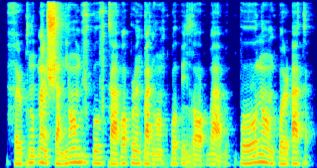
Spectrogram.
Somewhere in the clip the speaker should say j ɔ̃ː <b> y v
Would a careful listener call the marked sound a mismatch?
no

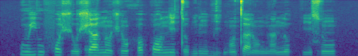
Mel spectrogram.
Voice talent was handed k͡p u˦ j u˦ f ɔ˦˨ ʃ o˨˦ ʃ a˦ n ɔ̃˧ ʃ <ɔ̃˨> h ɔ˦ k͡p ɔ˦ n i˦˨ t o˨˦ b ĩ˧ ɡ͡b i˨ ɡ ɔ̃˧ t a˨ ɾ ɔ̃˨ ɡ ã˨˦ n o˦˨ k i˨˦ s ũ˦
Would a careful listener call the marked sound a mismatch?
yes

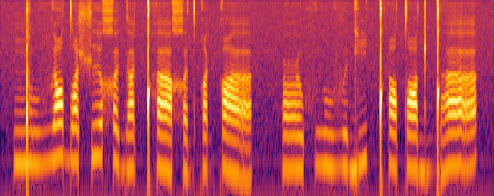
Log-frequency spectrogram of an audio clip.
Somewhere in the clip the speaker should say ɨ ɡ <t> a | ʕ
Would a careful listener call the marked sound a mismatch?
yes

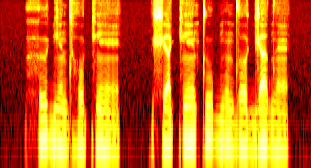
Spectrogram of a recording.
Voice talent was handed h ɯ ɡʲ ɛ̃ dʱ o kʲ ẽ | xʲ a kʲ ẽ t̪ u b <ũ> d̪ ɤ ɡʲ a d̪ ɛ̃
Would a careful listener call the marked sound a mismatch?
no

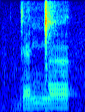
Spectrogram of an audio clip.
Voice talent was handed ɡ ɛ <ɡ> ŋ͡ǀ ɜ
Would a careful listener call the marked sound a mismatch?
yes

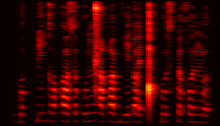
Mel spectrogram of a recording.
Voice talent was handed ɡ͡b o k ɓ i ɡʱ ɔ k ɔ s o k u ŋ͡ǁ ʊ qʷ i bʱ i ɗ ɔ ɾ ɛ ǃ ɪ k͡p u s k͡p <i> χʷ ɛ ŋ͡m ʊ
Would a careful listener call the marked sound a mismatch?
yes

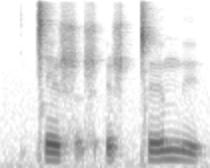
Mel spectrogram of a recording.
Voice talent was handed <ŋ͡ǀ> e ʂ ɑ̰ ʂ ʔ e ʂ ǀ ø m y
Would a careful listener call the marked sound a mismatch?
yes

